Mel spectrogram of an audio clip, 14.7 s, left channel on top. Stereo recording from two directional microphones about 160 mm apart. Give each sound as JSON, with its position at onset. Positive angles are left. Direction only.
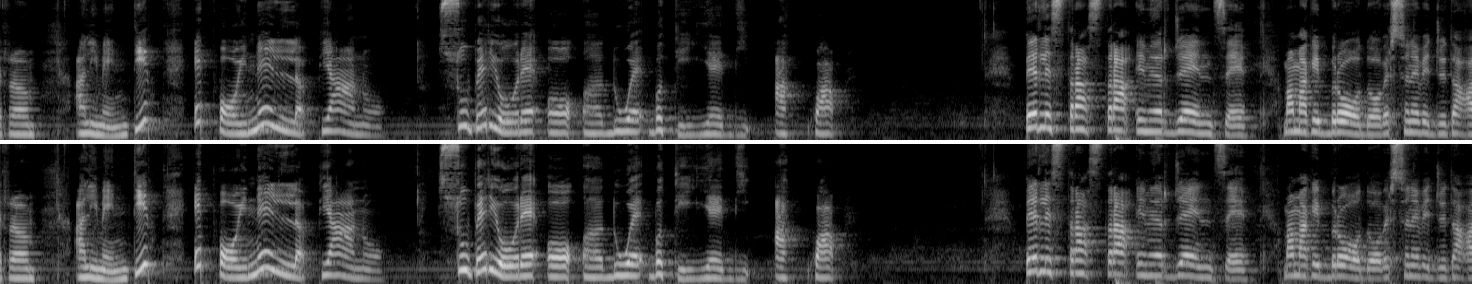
{"t": 0.0, "sound": "a woman's voice", "side_deg": -20}
{"t": 9.8, "sound": "a woman's voice", "side_deg": 20}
